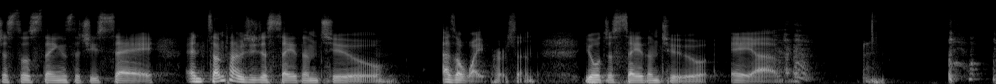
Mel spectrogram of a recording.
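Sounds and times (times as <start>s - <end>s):
speech: 0.0s - 8.9s
dry coughs: 7.7s - 8.9s, 9.5s - 9.9s.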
